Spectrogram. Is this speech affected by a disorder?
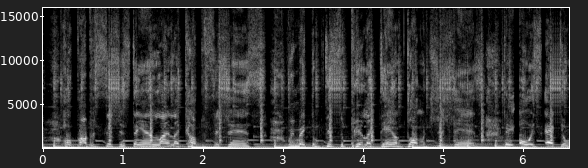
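No.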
